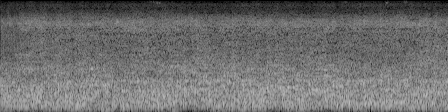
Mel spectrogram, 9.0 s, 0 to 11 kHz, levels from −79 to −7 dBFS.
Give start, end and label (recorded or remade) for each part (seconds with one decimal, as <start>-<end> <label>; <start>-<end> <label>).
0.0-9.0 remade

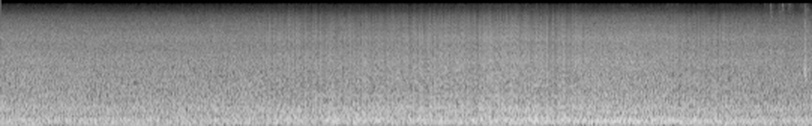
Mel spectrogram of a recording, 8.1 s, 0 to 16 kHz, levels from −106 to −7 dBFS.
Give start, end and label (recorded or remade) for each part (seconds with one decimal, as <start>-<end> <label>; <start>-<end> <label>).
0.0-2.6 recorded; 2.6-5.9 remade; 5.9-6.7 recorded; 6.7-7.3 remade; 7.3-8.1 recorded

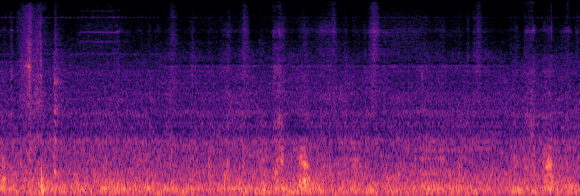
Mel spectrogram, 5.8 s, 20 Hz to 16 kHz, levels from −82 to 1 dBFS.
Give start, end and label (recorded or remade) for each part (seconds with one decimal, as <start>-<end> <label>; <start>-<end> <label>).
0.0-1.6 recorded; 1.6-5.1 remade; 5.1-5.8 recorded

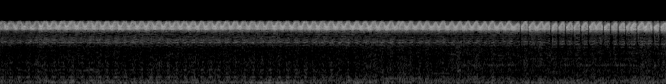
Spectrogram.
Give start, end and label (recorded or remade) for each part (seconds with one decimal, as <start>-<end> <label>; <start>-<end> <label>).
0.0-4.0 remade; 4.0-6.3 recorded; 6.3-6.7 remade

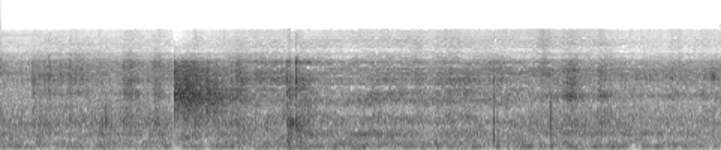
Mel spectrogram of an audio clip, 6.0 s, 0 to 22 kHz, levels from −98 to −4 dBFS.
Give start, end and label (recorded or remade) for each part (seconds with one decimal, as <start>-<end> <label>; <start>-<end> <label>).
0.0-2.0 recorded; 2.0-4.4 remade; 4.4-6.0 recorded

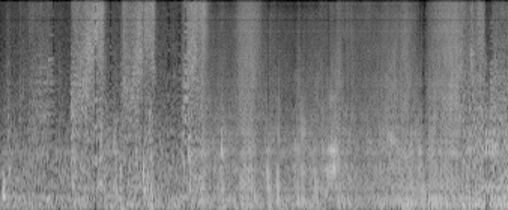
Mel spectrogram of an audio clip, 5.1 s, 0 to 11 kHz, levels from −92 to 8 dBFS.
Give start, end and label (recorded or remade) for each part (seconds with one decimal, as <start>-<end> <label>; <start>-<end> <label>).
0.0-2.0 recorded; 2.0-4.6 remade; 4.6-5.1 recorded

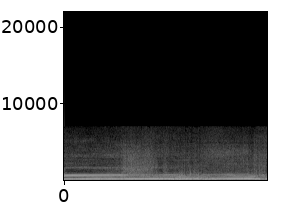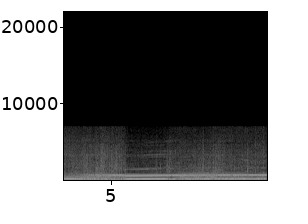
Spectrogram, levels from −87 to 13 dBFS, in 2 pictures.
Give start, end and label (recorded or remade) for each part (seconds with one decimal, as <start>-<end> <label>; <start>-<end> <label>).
0.0-1.4 remade; 1.4-2.6 recorded; 2.6-4.4 remade; 4.4-6.2 recorded; 6.2-8.1 remade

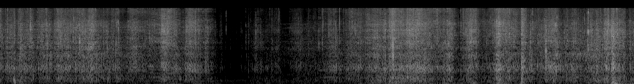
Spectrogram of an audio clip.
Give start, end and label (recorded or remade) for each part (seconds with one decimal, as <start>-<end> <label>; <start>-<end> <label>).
0.0-1.0 recorded; 1.0-2.2 remade; 2.2-3.2 recorded; 3.2-4.5 remade; 4.5-6.3 recorded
